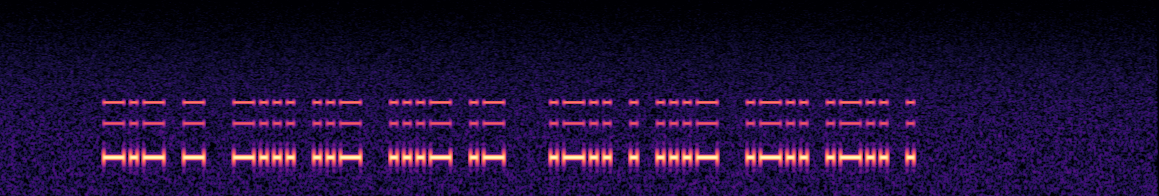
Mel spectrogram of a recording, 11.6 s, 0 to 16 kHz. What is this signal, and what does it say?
Morse code (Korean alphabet), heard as a keyed tone, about 18 wpm, 730 Hz. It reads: 어디로 갈까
